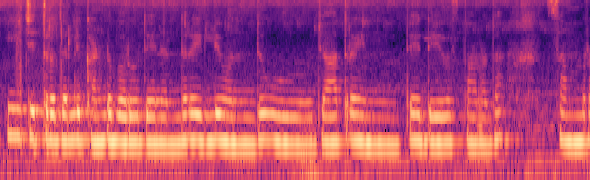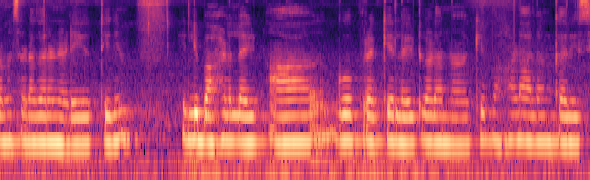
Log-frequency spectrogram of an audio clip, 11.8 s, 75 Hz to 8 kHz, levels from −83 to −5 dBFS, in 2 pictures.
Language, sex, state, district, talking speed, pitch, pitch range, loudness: Kannada, female, Karnataka, Belgaum, 110 wpm, 200 Hz, 195-210 Hz, -18 LUFS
